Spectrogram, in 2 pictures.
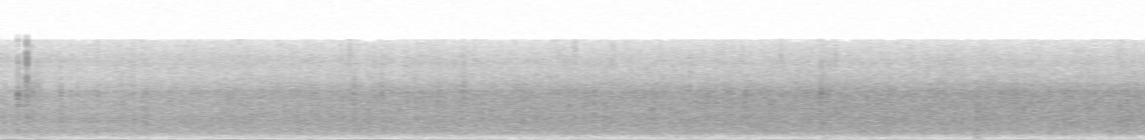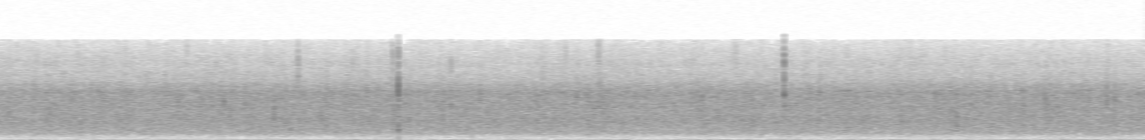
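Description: Steady summer rain falling on a grassy wildflower meadow: an even hiss with a few faint drop ticks, over a low rumble.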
